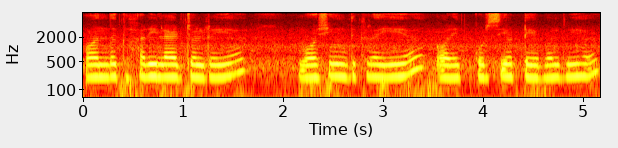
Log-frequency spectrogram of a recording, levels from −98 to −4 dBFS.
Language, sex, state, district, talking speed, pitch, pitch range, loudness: Hindi, female, Uttar Pradesh, Jyotiba Phule Nagar, 220 wpm, 210 Hz, 205-220 Hz, -23 LUFS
